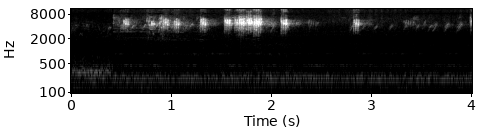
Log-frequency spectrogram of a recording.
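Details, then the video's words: Common house martins calling while flying around their nest site in the UK in summer: dry, high rattling chirps in short bursts, clustered in the middle then spaced out, over a steady low mechanical hum. "House Martin Calls and Nest Site"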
